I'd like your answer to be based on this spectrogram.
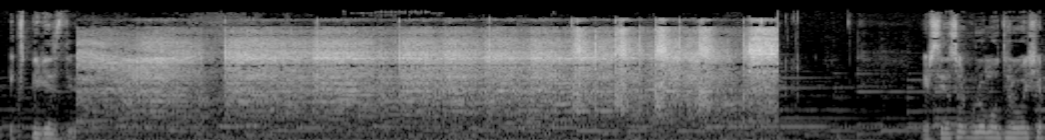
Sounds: Music, Speech

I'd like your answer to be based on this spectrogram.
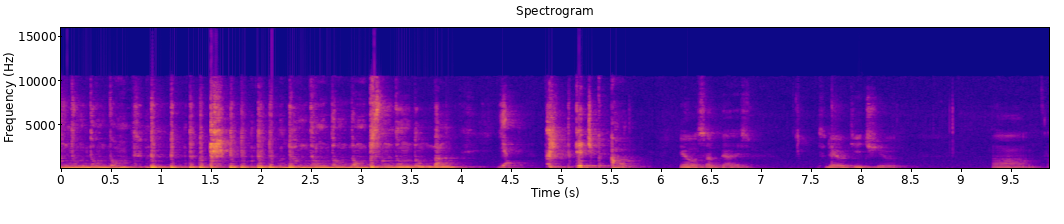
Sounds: Beatboxing, Speech

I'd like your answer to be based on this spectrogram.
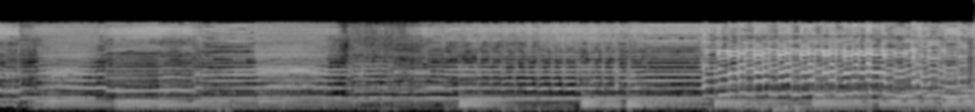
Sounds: Bagpipes, playing bagpipes, woodwind instrument

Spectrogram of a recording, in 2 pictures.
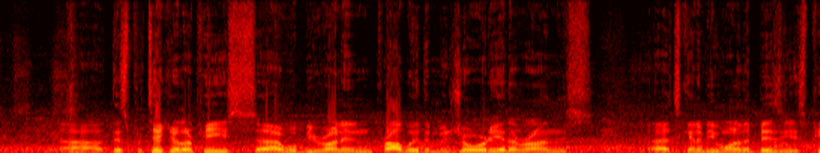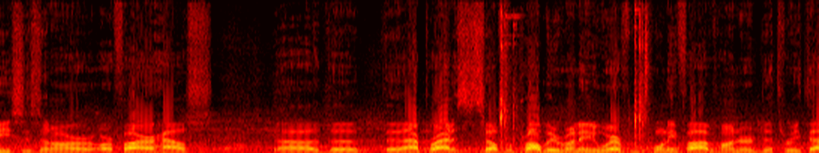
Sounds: Speech

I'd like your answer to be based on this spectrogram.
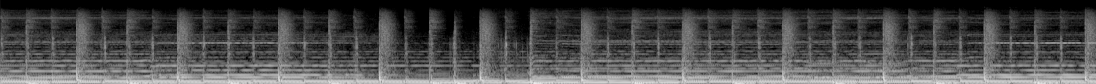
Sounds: Music

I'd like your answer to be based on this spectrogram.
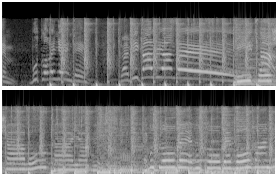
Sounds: Music

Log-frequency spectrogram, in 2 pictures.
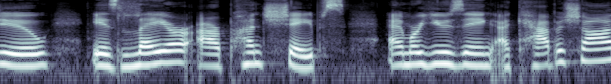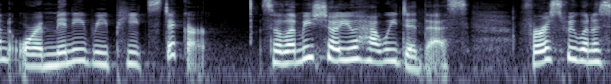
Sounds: Speech

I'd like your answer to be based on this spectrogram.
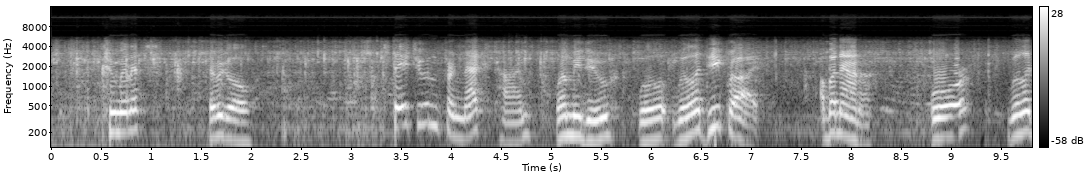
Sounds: Speech

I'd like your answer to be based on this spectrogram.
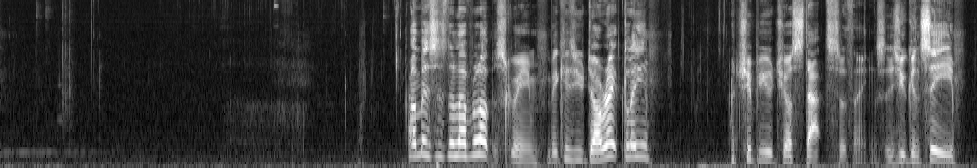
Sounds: Speech

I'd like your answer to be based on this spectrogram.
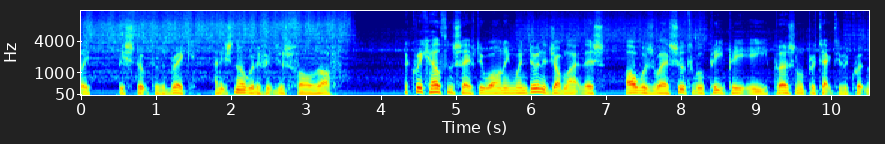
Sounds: Speech

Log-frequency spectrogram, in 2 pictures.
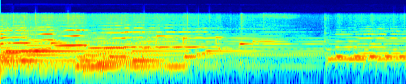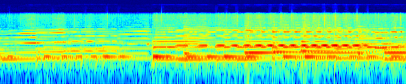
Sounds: playing flute

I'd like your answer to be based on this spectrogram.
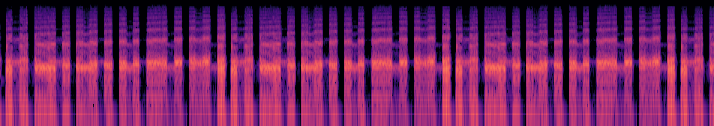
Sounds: Musical instrument, Music

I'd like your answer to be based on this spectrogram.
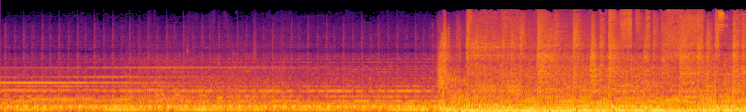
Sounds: Music

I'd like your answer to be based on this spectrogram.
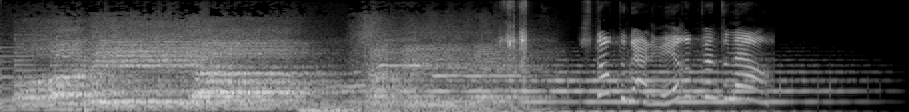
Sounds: Speech, Music

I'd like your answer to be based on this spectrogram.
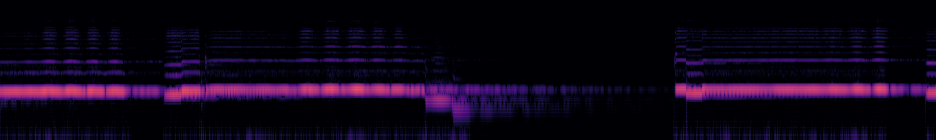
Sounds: Music, Flute

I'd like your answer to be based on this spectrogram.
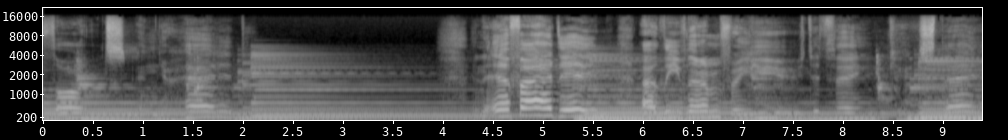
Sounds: Singing, Music

